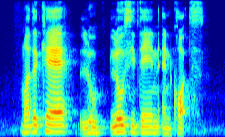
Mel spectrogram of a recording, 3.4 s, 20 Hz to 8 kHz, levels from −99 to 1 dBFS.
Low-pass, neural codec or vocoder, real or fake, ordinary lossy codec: none; codec, 16 kHz, 16 kbps, FunCodec, trained on LibriTTS, 50 frames a second; fake; none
